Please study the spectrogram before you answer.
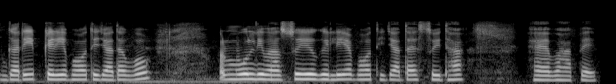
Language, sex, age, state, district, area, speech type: Hindi, female, 18-30, Uttar Pradesh, Sonbhadra, rural, spontaneous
